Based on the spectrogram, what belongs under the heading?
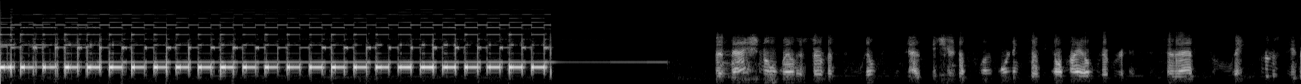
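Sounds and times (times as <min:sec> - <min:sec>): rapid electronic alarm beeping: 0:00.0 - 0:05.5
steady warning tone: 0:00.0 - 0:05.5.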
